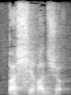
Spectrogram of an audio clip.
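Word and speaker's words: Pachyradjah: deviner celui-là cet éléphant est-ce qu'on le prononce pashirajja ou Pakira pasashirajja ou pakirajja et bien on le prononce pasashirajja c'est un pachiderme avec marajja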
